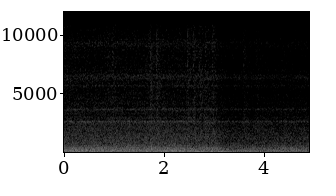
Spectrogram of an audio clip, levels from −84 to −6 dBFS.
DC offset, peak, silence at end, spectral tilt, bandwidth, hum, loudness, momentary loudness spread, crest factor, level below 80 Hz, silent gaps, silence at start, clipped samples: under 0.1%; -38 dBFS; 0 s; -5 dB/octave; 11.5 kHz; none; -52 LUFS; 6 LU; 14 dB; -58 dBFS; none; 0 s; under 0.1%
